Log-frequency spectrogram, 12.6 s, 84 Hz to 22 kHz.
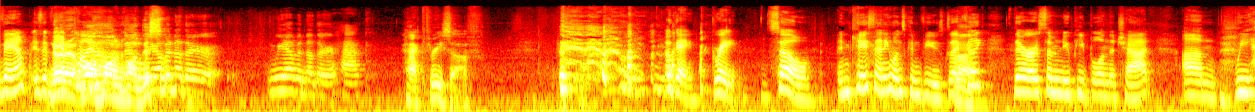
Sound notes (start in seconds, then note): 5.6 laughs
